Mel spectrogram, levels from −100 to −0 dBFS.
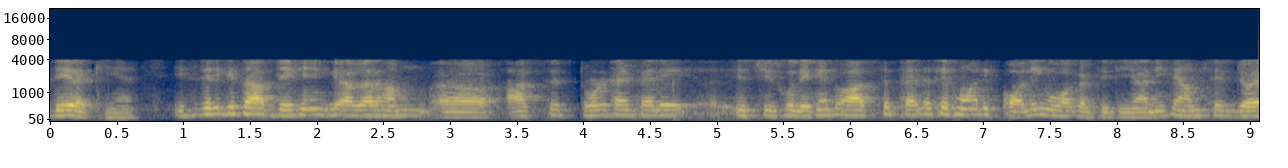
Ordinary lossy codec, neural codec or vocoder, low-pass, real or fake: AAC, 16 kbps; none; 7.2 kHz; real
